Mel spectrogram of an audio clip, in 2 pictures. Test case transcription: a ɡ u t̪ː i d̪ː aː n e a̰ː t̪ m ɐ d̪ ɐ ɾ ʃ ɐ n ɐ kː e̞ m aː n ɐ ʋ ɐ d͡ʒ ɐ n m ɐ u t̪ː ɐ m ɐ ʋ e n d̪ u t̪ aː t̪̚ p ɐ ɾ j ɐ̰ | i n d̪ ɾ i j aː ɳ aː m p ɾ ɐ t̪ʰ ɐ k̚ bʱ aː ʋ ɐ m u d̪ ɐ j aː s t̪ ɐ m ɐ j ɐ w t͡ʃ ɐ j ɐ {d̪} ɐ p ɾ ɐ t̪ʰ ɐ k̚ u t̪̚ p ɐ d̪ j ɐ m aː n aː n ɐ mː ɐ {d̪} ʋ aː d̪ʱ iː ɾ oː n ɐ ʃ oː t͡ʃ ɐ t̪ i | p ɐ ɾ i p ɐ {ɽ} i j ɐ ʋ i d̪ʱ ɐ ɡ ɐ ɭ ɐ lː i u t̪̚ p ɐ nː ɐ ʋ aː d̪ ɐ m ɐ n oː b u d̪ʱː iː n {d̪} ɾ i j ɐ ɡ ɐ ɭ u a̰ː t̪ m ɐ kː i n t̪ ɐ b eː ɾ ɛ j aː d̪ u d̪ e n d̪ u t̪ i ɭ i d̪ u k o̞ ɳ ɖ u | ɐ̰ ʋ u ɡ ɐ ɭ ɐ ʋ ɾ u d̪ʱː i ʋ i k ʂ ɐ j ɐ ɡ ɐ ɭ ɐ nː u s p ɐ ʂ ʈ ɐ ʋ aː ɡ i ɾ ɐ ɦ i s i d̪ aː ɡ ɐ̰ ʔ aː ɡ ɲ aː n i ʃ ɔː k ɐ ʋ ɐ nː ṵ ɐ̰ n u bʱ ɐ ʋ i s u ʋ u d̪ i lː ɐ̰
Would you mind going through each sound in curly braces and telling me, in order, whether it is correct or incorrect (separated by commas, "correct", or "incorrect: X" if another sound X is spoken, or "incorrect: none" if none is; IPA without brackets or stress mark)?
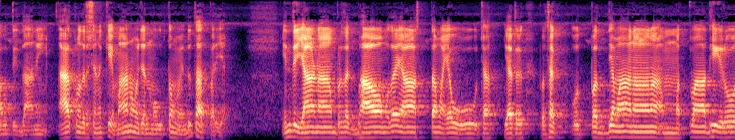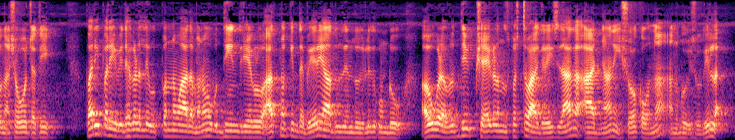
incorrect: t̪, incorrect: t̪, incorrect: ɾ, correct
